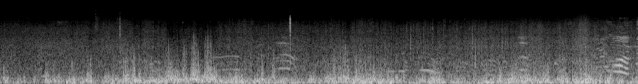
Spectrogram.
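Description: Wind buffeting the camera microphone: a steady, loud low rumble.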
